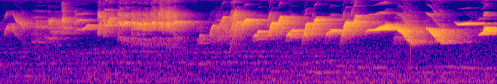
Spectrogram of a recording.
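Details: Oriental white-eye in full, lively song prepared for a songbird contest: high, rapid twittering phrases with quick rising and falling whistled notes, tumbling continuously at a fast pace over quiet background hiss.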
